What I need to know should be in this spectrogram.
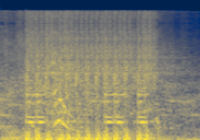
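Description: A shotgun fires a loud blast.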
